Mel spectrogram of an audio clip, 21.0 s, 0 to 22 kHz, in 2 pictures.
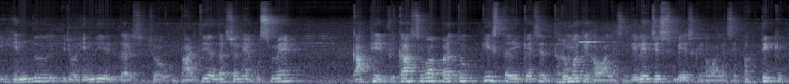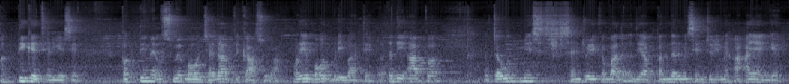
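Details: Adult man who stammers, speaking Hindi on day 7 of a daily fluency practice routine with breathing exercises; he stammered earlier that day on the phone; stuttering.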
